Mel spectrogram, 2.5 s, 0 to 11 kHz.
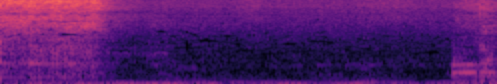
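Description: White-noise hiss of TV static from a Sony 32R300C LED TV's speaker on an untuned channel, cutting off suddenly about half a second in as the set tunes to a station, leaving only a low steady hum.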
